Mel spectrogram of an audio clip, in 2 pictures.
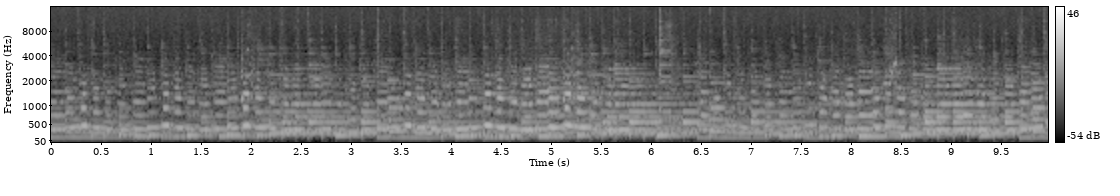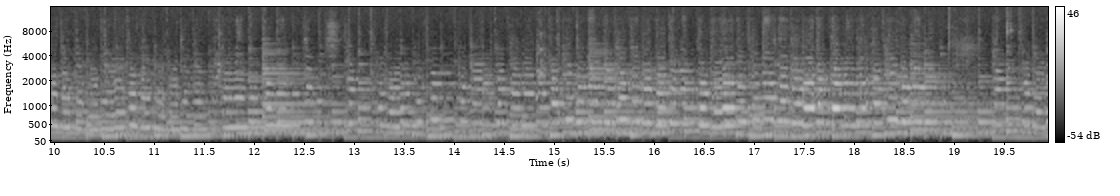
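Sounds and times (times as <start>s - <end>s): classical guitar plucked notes: 0.0s - 19.9s.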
